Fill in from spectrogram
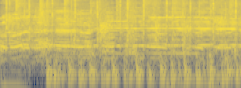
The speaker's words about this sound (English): Okay, let's clap it up.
